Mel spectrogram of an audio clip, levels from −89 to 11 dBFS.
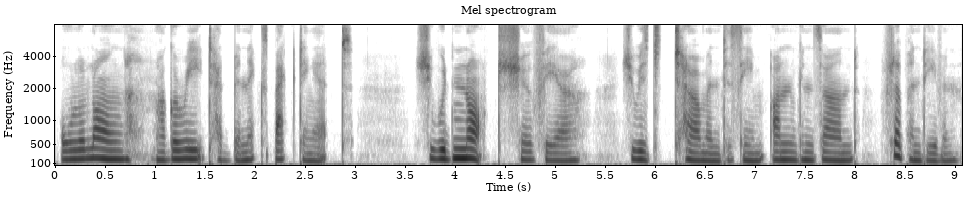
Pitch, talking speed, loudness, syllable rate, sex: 170 Hz, 130 wpm, -19 LUFS, 4.5 syllables/s, female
